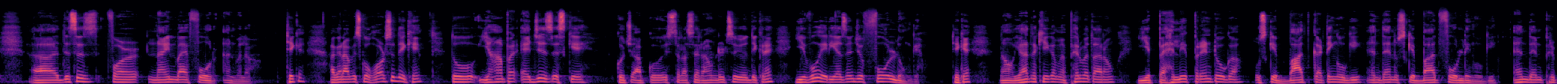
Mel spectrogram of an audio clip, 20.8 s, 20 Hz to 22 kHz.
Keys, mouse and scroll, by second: 0.7 alt+space, 0.8 alt+scroll up 1, 2.7 space, 3.0 click, 3.2 space, 5.4 scroll up 2, 6.5 space, 6.7 click, 7.0 space, 8.1 click, 8.2 space, 9.7 click, 9.9 space, 13.5-14.0 alt+scroll down 1.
